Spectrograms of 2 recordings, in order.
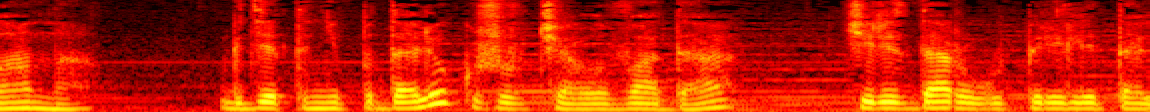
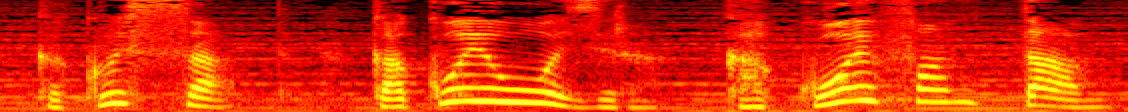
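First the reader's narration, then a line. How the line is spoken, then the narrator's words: Loud admiring exclamation. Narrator (Russian): громко восхищалась Жанна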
